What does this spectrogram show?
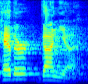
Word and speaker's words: Heather Ganya: The Volunteer of the Year, and I got her name right, and it is phonetically on my piece of paper, but when I say it, it is correct. It is Heather Ganya.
